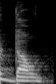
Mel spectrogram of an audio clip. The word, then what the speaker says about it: doubt: I never डाउट, DOUBTED, लेकिन इस कैसे प्रोनाउंस होगा, बी यहाँ पर साइलेंट है इसीलिए डाउट पढ़ेंगे इसे।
